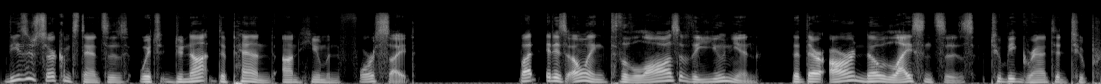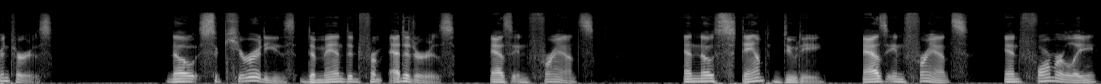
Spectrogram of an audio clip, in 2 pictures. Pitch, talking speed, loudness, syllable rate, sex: 120 Hz, 135 wpm, -22 LUFS, 4.6 syllables/s, male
